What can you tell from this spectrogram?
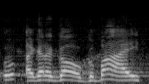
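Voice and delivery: high, tossed-off farewell; hurried goodbye. Acted. Dog leaving rabbit for the boat, hurried goodbye. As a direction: call it out while leaving.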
